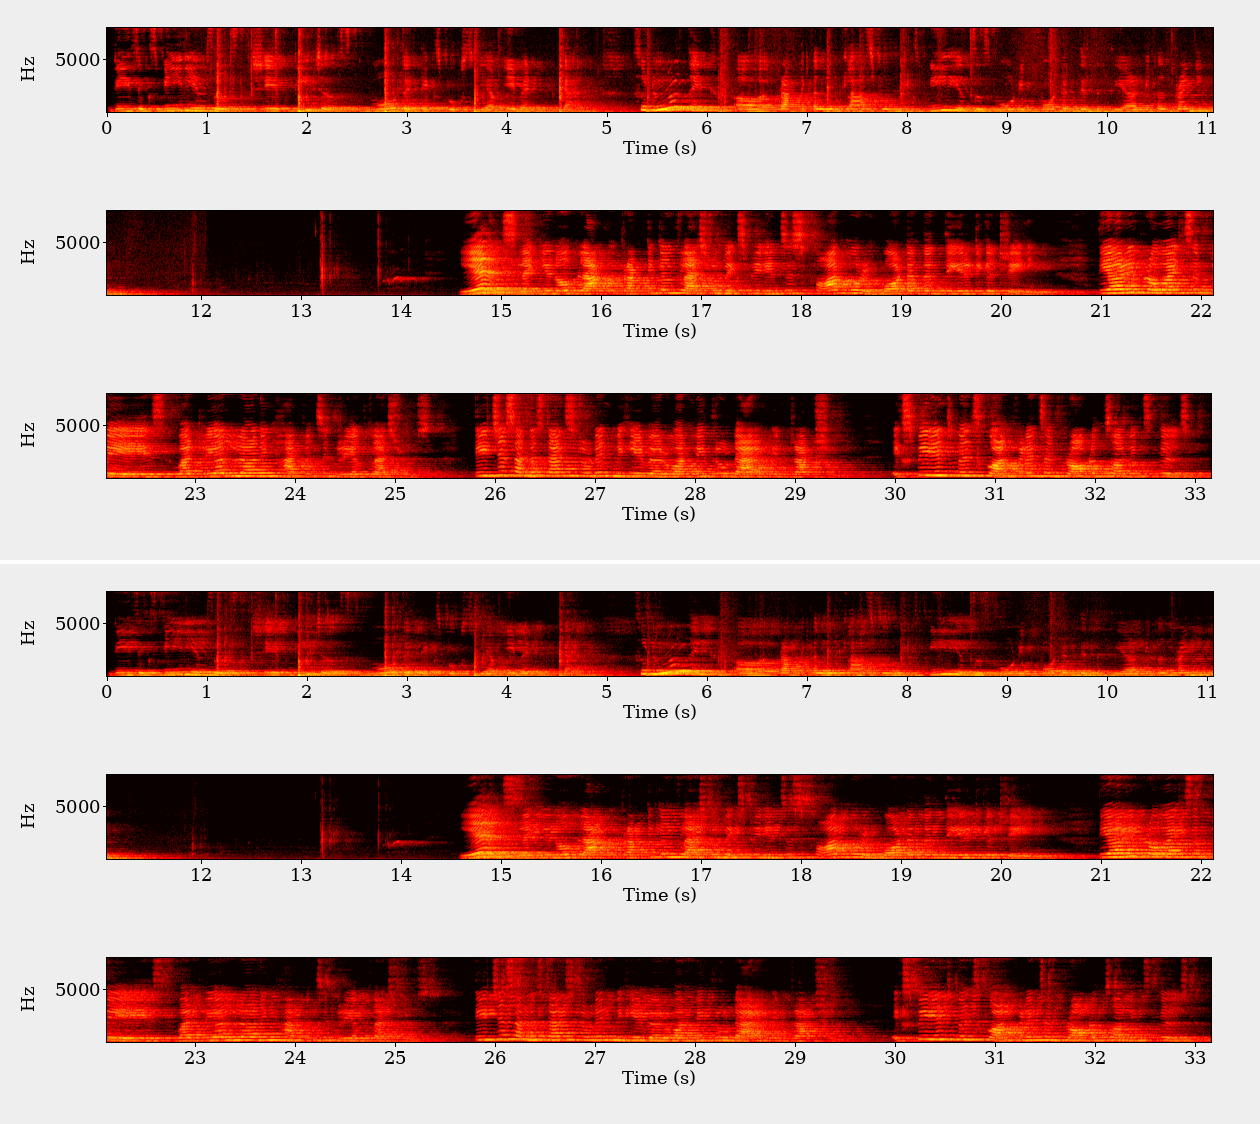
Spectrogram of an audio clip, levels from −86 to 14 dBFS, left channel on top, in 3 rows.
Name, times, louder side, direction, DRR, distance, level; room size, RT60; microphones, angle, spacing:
voice 1, 0.0-4.8 5.3-11.1, equal, 80° left, 0 dB, 3.7 m, -26 dB
sound 1, 0.7-14.3, left 1 dB, 65° left, 2.4 m, -36 dB
voice 2, 14.6-20.4 21.0-25.3 25.8-29.4 30.0-32.9, left 2 dB, 35° left, 2 dB, 6.3 m, -27 dB
27.5 x 21.5 x 8.6 m, 1.5 s
head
